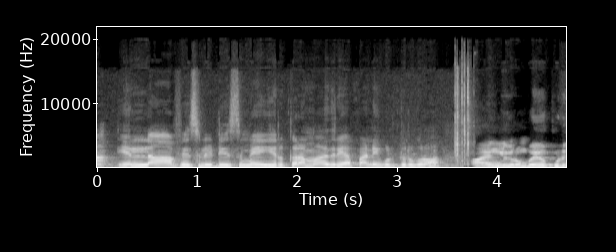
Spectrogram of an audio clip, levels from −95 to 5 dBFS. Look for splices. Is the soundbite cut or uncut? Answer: cut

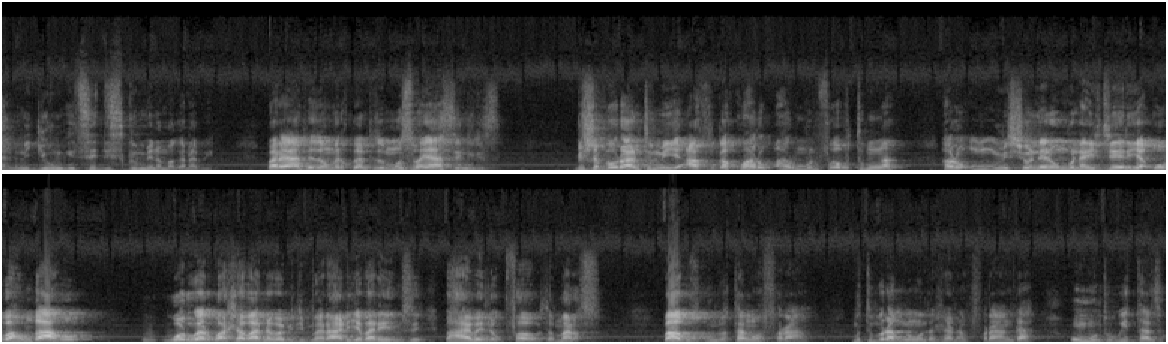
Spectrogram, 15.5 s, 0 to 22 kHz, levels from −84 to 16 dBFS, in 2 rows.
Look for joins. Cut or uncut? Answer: uncut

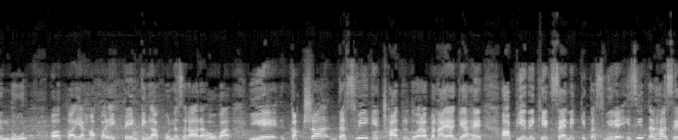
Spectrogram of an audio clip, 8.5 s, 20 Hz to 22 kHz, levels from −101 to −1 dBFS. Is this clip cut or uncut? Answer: uncut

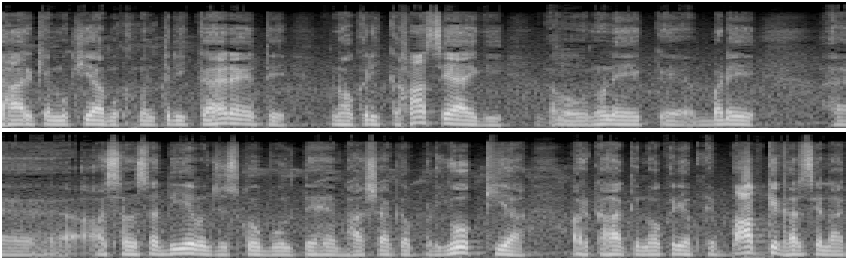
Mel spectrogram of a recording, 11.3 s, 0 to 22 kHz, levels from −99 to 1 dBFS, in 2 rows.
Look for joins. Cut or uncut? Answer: uncut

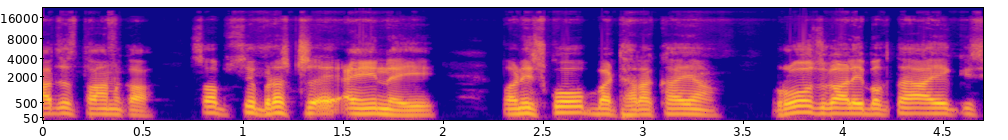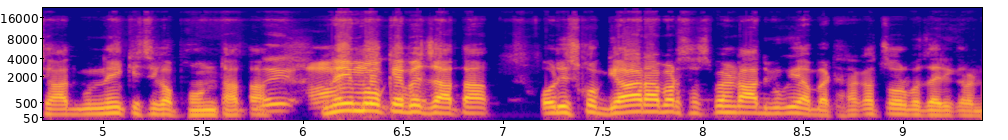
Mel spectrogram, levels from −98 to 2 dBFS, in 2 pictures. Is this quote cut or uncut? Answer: uncut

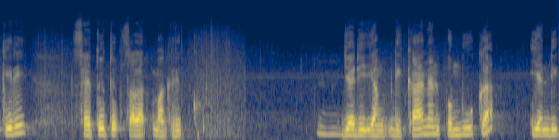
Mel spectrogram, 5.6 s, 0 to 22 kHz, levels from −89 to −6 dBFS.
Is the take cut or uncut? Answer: uncut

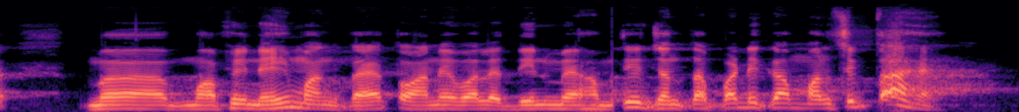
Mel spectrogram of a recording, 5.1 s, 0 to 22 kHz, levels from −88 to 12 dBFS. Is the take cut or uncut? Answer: cut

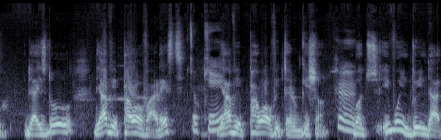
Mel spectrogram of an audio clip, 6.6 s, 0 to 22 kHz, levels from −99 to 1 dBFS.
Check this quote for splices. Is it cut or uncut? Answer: uncut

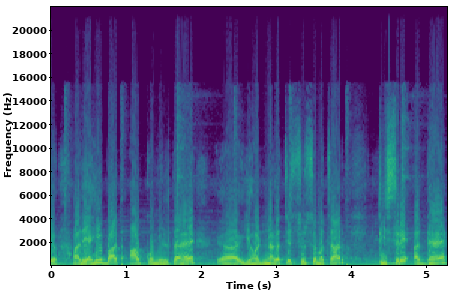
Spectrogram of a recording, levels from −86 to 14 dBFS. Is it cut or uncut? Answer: cut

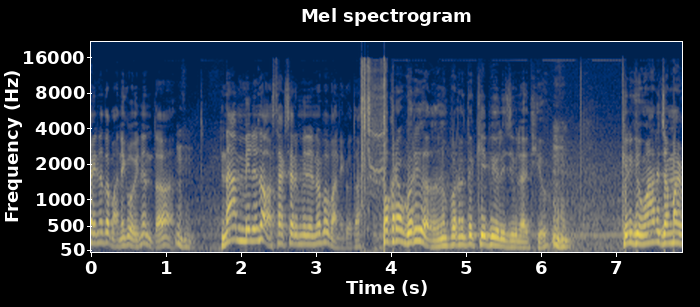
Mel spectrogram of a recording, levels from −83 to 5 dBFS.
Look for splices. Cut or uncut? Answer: cut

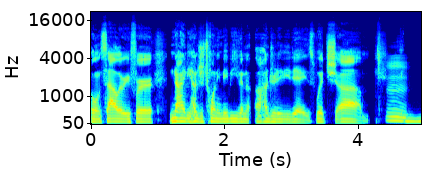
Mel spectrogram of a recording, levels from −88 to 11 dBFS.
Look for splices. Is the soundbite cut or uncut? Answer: uncut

